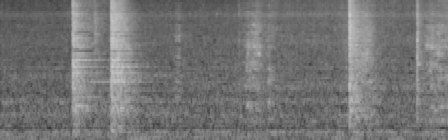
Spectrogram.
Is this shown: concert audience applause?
no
